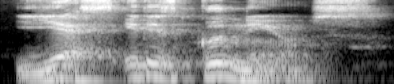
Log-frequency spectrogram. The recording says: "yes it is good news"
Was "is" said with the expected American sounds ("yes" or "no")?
yes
